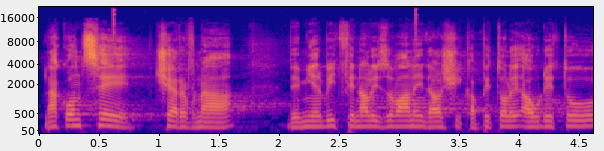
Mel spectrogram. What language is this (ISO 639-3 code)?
ces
